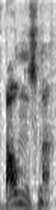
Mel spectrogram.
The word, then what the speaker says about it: Boomsma: get down to boomsma i think he's also told me how to pronounce his name rob come on good evening gentlemen by the way come on bone smoke bombs boats bombs man yeah it's bondsman we uh we've had some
